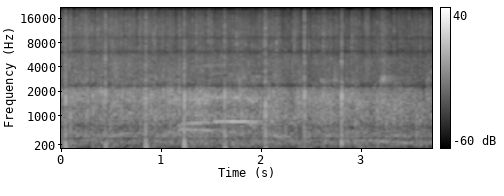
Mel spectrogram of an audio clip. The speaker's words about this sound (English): Why don't we give them a round of applause and just thank them this morning.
